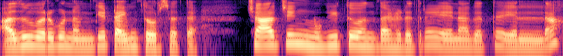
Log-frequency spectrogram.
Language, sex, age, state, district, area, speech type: Kannada, female, 60+, Karnataka, Bangalore Urban, rural, spontaneous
